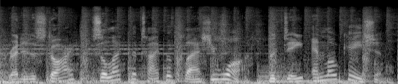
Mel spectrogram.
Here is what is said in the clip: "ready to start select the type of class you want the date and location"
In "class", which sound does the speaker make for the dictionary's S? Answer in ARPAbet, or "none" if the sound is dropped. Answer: SH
